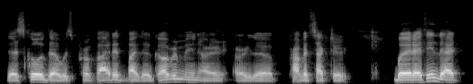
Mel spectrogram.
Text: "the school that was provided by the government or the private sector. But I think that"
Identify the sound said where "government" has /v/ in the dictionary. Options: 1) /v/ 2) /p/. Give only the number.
1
